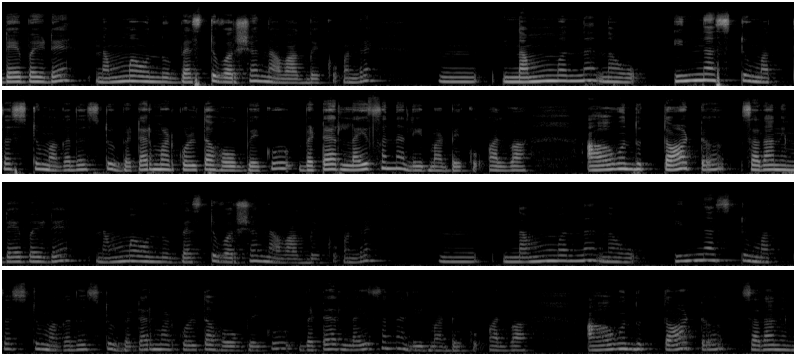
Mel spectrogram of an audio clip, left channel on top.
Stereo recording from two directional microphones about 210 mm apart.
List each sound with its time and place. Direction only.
0.0 s a woman's voice: 30° left (ahead or behind)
